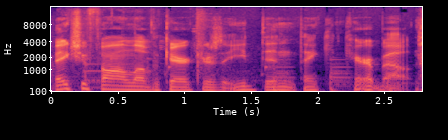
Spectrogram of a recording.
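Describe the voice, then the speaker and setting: Lowish guy streamer reacting to a game, chill slang, rambly but into it, faint music behind. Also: quick pace. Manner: informal, rambling, enthusiastic. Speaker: gaming content creator. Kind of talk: casual gameplay commentary, slangy reactions.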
